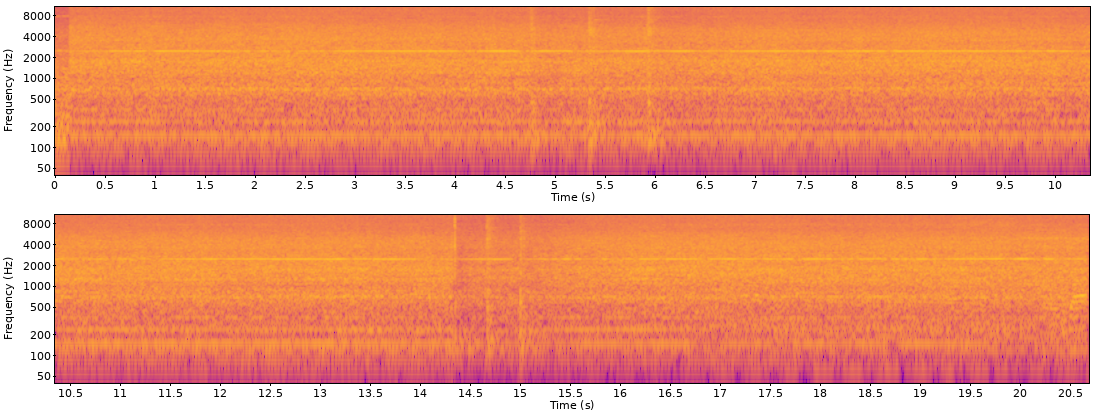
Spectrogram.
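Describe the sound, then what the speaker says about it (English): Concrete grinder fitted with concrete bits working a floor being prepped for epoxy in a barbershop, a steady loud roaring drone with a high whine running throughout and no pauses. "get the right concrete bits on there, and then I'll grind the concrete"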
